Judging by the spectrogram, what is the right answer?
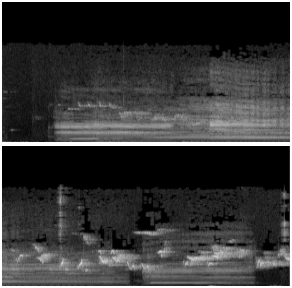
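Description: Sheep bleating: one long call lasting several seconds, then a shorter second one, with bird chirps over the end.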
